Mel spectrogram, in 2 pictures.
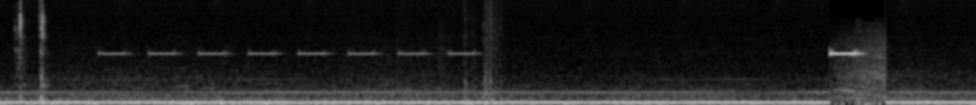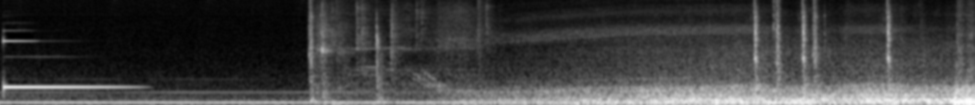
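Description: A tram motor hums steadily.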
